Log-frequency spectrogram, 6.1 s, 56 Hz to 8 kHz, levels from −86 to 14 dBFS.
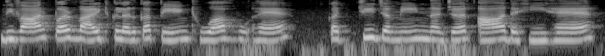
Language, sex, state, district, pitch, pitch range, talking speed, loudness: Hindi, female, Uttar Pradesh, Shamli, 245 Hz, 235-260 Hz, 140 wpm, -16 LUFS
